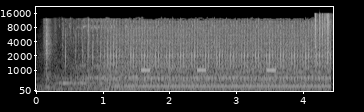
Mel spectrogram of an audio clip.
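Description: Film projector sound effect: a fast, even mechanical clatter over a steady hum, starting suddenly, with three short beeps about a second apart as the film-leader countdown runs.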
